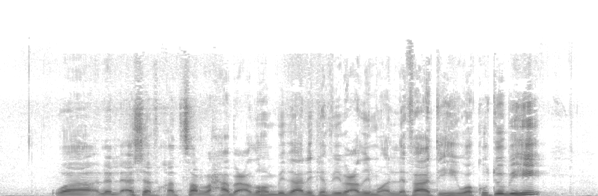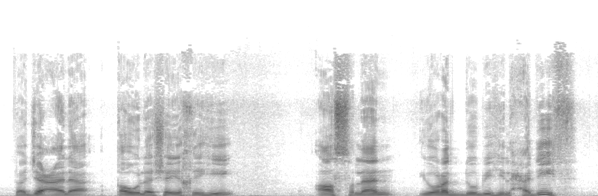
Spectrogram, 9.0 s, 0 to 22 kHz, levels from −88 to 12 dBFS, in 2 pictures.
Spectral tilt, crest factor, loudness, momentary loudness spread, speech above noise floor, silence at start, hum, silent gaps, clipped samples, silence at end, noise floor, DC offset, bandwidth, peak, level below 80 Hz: -4 dB/octave; 20 dB; -32 LUFS; 8 LU; 24 dB; 0.05 s; none; none; under 0.1%; 0.15 s; -55 dBFS; under 0.1%; 18 kHz; -12 dBFS; -60 dBFS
